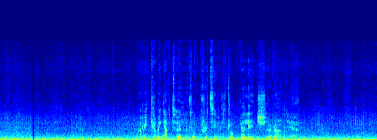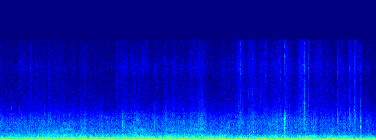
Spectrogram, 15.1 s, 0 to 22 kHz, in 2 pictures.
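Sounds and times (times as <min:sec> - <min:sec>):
engine and road rumble: 0:00.0 - 0:15.0.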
